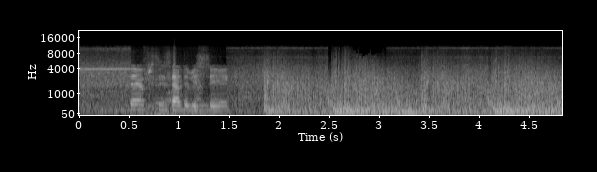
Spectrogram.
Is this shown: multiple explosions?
yes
